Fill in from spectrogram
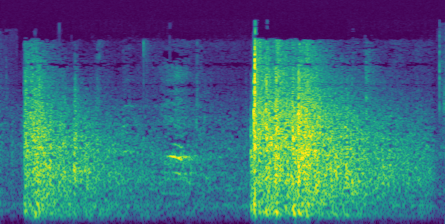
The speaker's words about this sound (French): Une réserve de feux d'artifice a explosé et pris feu proche des habitations.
